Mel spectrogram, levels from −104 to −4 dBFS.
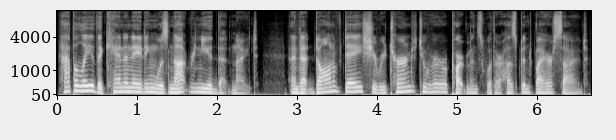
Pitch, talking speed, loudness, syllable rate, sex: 145 Hz, 215 wpm, -19 LUFS, 5.9 syllables/s, male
